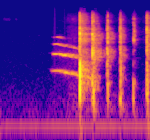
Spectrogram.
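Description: A house cat lets out a short, bright meow, then a quick run of raspy, clipped chirps, close to the mic over a faint low hum.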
